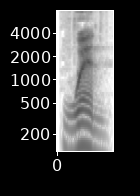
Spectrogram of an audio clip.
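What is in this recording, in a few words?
"when", English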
